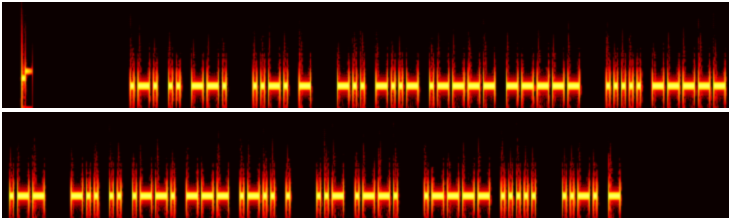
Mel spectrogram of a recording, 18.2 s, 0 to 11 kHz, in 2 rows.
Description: Morse code, heard as a keyed tone, about 25 wpm, 700 Hz. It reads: RIG FT DX10 50W DIPOLE UP 15 FT
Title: K1USN SST QSO Practice 25wpm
